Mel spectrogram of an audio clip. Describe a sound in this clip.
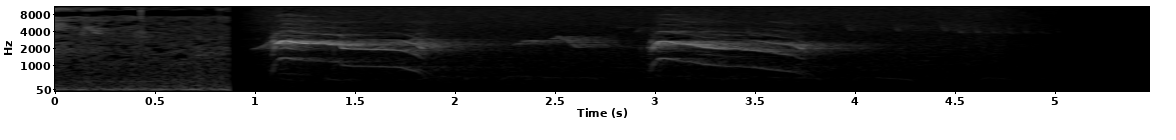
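A donkey brays loudly nearby.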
